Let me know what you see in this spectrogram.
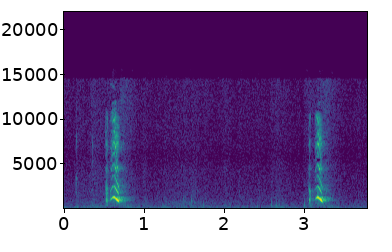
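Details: Baby hiccups: two sharp, squeaky hiccups about two and a half seconds apart, each a sudden catch of breath in a quiet room.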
